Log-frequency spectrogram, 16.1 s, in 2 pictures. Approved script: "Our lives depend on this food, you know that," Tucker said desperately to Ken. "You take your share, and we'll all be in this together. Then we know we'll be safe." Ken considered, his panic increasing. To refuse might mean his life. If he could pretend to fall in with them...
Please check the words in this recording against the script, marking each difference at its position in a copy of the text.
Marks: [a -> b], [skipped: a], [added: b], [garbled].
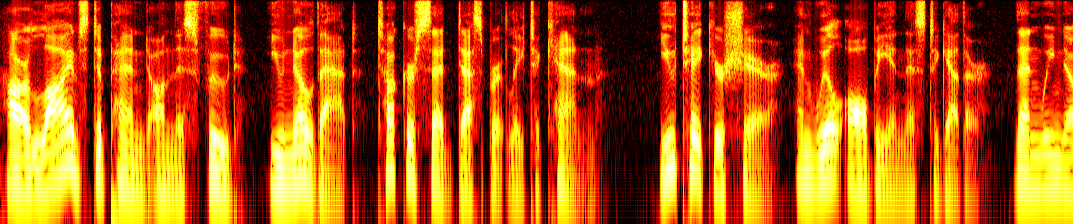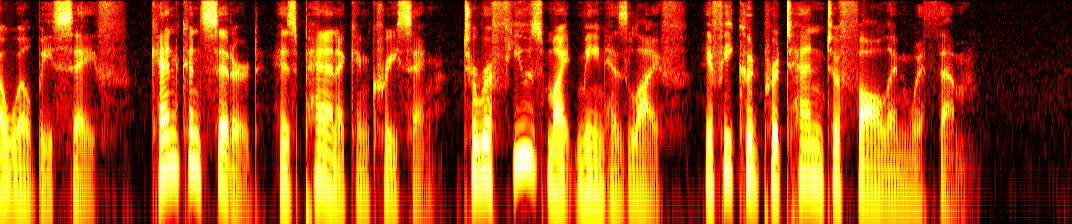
"Our lives depend on this food, you know that," Tucker said desperately to Ken. "You take your share, and we'll all be in this together. Then we know we'll be safe." Ken considered, his panic increasing. To refuse might mean his life. If he could pretend to fall in with them...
